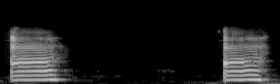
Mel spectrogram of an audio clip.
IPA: æ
